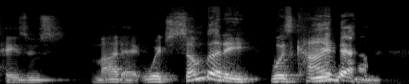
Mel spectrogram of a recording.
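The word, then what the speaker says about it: Jesús Made: It was it was what miday right?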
